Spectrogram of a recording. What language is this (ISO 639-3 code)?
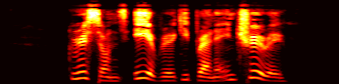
cor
